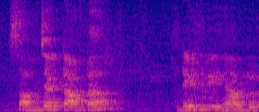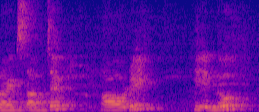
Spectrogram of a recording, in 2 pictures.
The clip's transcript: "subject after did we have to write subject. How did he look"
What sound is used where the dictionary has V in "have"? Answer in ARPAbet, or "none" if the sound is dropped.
W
